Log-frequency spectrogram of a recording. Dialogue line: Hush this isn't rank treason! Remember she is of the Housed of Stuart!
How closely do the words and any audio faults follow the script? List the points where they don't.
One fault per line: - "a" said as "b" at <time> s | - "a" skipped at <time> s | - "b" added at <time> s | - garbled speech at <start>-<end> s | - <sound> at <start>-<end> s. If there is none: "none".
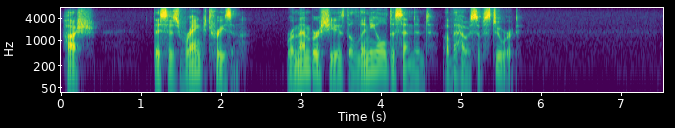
- "isn't" said as "is" at 1.4 s
- "the lineal descendant" added at 3.6 s
- "Housed" said as "House" at 5.0 s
